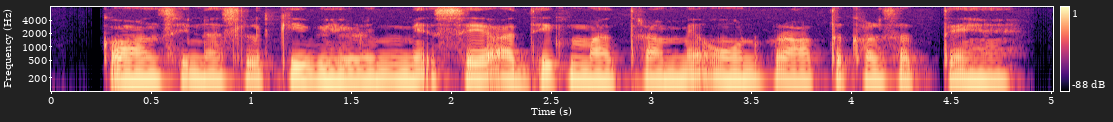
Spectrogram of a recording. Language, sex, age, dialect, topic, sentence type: Hindi, female, 18-24, Marwari Dhudhari, agriculture, question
